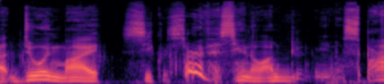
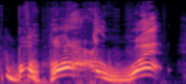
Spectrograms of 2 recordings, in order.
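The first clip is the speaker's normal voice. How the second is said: retold shock; 13 semitones higher, 7 dB louder, much slower than usual. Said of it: "I was like".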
